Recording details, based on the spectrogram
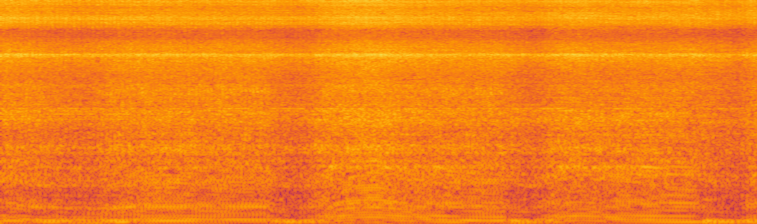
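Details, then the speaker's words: Single-cylinder motorcycle after head reinstalled and damaged head gasket replaced (it leaked piston pressure, causing head/piston noise and blow-by): even, steady idle, no knock or tapping; earlier noise gone. Normal idle. "तो मैंने आपको motorcycle start करके इस इंजन का आवाज़ भी मैंने सुनाया है। जो पहले आवाज़ आ रहा था अब वो बिल्कुल भी नहीं आ रहा,"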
